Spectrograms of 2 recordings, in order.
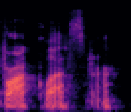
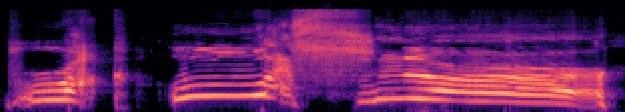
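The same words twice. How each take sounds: First: The name is said in a flat plain way. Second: The name is shouted with excited energy.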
